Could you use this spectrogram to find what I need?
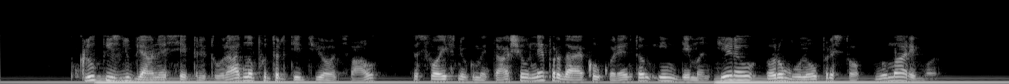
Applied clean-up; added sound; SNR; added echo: none; Bass guitar; 3 dB; none.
